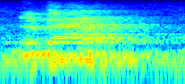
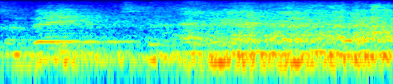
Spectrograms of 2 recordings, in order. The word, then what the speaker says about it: Nevada: uh I'm a West Nevada no sir it's Nevada um the the winner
